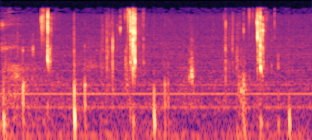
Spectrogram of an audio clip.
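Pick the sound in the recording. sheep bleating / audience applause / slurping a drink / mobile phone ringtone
slurping a drink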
